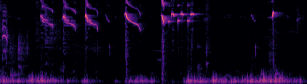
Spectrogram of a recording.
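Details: Asian pied starling offers spaced, steeply falling high whistled slurs, then a quick cluster of sharp high notes, over a low rumbling background.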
